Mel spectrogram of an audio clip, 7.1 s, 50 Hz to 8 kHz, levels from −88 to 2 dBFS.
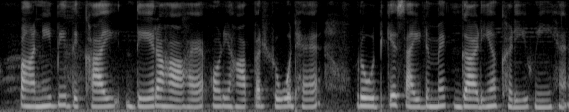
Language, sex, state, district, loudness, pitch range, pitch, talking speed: Hindi, female, Bihar, Sitamarhi, -33 LUFS, 200-220 Hz, 210 Hz, 170 wpm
